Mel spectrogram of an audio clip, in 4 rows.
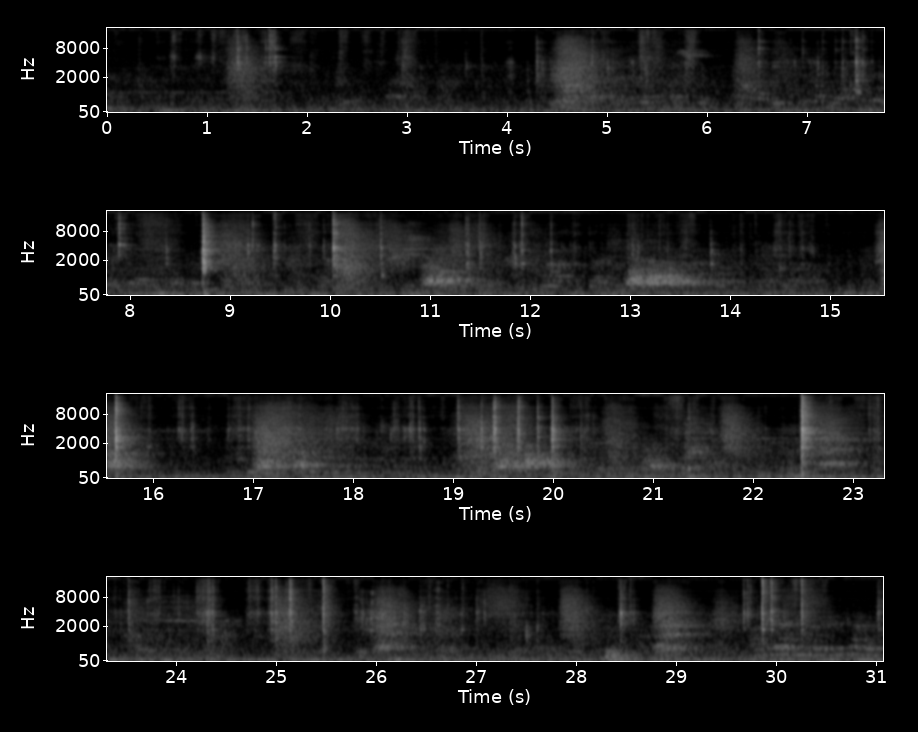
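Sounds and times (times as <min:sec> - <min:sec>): hand tools clicking and tapping: 0:17.6 - 0:20.5, 0:21.2 - 0:29.0, 0:29.6 - 0:31.0.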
